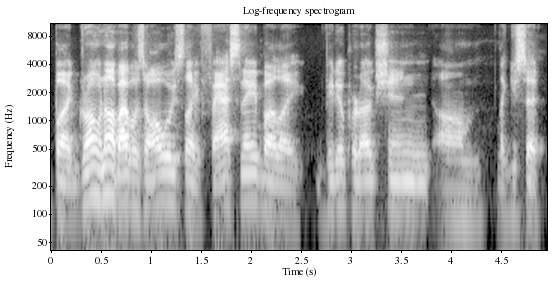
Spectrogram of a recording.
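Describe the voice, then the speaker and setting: A man from Wisconsin talks in an easygoing, casual way as a guest on a livestream. He is a husband and father. His voice sits at an ordinary pitch. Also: fairly even intonation, moderate pace. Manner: easygoing, laughs often, says dude. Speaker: guest content creator.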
